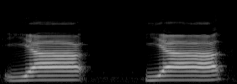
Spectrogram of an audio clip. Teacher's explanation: آخر میں حمزہ اور ہا کی آواز نہ ہو اور زیادہ لمبا بھی اس کو نہ کیا جائے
